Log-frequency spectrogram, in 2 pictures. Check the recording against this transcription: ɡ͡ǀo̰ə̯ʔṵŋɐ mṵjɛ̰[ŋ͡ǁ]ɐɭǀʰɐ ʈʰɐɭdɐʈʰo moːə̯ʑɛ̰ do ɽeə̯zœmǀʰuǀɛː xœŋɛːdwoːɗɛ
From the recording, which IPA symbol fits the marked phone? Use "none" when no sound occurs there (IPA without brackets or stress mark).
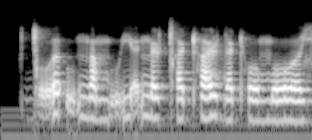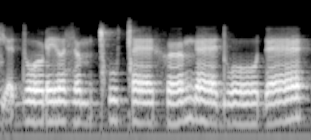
ŋ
